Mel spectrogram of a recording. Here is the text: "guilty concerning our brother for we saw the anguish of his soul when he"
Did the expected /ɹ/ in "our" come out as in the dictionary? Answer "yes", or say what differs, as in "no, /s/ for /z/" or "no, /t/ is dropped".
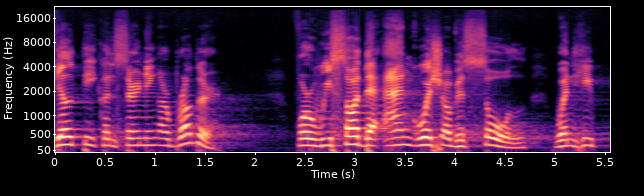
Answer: no, /w/ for /ɹ/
